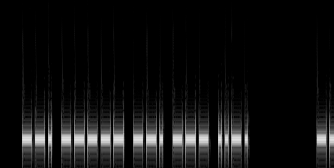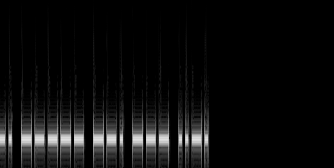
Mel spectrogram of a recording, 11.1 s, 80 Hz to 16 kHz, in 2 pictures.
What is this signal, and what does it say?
Morse code, heard as a keyed tone, about 22 wpm, 700 Hz. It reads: G0GOF G0GOF
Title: DXCC-100 Call Signs - 5 Characters - Repeated 2x - 22wpm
